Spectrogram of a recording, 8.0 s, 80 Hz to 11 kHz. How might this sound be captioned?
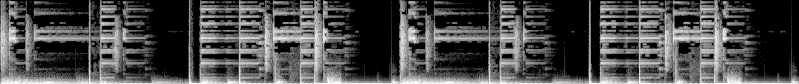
Massive Loop -23
Another weird minimal drumloop created with Massive within Reaktor from Native Instruments. Mastered with several plugins within Wavelab.
120bpm, drumloop, experimental, loop, minimal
